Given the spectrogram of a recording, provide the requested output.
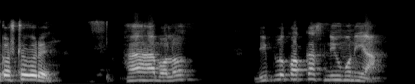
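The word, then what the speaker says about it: Diplococcus pneumoniae: ডিপ্লোককাস নিউমোনিয়া, পি এর উচ্চারণ হবে না, ই এর উচ্চারণ হবে না, ডিপ্লোককাস নিউমোনিয়া।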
